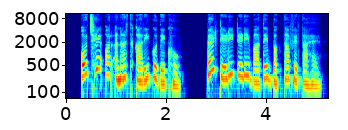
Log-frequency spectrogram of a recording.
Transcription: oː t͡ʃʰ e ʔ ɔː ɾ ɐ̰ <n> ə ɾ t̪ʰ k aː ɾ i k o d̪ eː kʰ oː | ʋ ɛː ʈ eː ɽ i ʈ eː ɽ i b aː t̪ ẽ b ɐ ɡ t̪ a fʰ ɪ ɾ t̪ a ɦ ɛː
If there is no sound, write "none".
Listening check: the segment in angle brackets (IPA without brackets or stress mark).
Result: n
